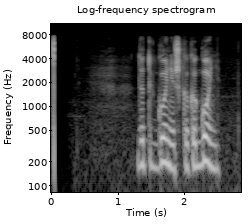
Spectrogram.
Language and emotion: Russian, angry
